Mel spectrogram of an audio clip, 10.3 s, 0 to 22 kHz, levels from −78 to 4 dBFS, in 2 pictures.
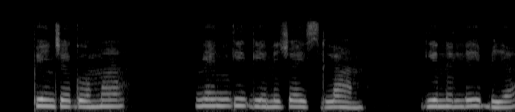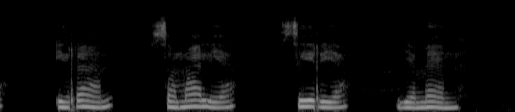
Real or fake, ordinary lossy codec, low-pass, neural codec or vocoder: fake; Opus, 16 kbps; 9.9 kHz; vocoder, 22.05 kHz, 80 mel bands, Vocos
